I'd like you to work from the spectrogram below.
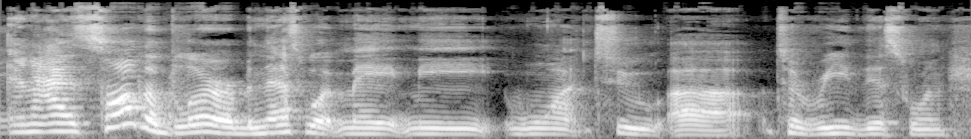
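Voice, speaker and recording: A Texan woman in her fifties talks through a book review in a relaxed, rambling way. Her voice sits a bit low for a woman, and she calls her viewers y'all. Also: measured pace. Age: 50s. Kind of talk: casual book-review vlog.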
